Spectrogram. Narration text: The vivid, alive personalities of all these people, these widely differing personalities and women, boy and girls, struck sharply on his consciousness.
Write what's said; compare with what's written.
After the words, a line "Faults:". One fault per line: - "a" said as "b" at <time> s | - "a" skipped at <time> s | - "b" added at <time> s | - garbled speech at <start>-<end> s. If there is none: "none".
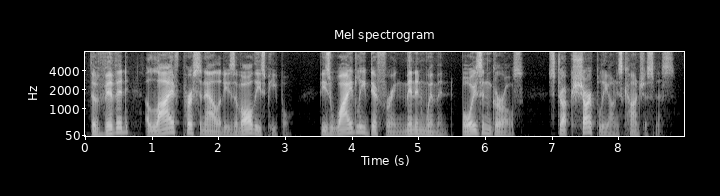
The vivid, alive personalities of all these people, these widely differing men and women, boys and girls, struck sharply on his consciousness.
Faults:
- "personalities" said as "men" at 4.8 s
- "boy" said as "boys" at 5.6 s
